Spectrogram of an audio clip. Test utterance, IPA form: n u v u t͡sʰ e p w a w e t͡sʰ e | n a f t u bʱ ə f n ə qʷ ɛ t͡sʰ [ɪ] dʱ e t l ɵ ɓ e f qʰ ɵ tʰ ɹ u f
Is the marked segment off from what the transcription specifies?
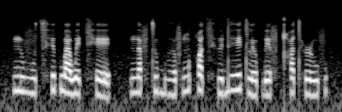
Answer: yes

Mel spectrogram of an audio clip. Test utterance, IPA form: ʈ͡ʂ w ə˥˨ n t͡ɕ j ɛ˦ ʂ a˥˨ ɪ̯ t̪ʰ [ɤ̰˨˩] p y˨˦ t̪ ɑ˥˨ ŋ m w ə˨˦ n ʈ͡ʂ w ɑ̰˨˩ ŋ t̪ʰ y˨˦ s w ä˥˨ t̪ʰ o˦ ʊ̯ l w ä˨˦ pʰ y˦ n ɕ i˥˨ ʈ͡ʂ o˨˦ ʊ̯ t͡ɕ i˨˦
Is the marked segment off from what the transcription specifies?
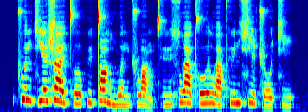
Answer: yes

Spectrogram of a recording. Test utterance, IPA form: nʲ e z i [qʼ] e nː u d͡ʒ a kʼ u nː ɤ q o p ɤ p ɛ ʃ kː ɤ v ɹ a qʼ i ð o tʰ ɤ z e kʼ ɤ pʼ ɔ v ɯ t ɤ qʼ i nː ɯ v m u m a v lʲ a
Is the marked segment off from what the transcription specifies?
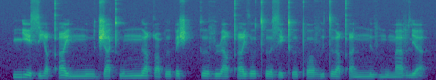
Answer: no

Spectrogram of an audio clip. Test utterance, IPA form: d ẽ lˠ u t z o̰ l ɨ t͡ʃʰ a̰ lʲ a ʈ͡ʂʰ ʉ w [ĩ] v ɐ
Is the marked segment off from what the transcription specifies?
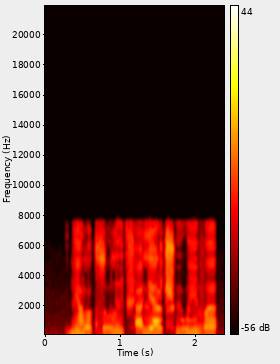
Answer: yes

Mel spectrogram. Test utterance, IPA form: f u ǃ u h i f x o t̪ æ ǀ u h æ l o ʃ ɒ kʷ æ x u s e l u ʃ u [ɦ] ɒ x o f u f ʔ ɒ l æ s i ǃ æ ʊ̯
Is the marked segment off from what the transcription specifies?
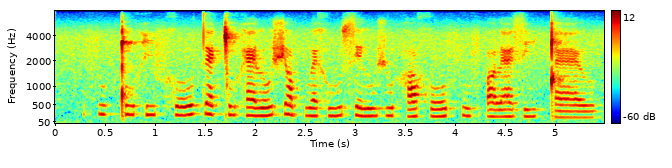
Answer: yes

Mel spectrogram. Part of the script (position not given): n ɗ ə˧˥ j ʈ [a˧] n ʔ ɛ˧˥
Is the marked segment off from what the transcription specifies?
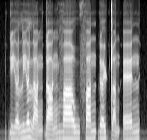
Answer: yes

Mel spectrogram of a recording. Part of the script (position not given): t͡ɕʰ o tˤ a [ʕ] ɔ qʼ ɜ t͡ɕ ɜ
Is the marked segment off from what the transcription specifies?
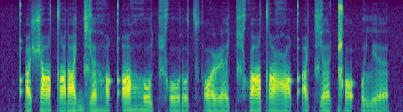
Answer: no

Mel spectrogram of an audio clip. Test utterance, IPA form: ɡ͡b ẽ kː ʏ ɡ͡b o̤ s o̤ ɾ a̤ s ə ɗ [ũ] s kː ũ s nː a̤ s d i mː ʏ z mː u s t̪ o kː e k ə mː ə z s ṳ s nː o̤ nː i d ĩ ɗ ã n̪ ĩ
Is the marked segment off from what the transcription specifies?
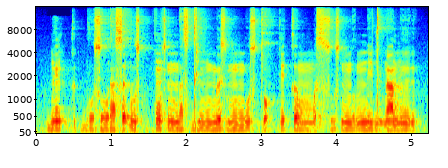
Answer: yes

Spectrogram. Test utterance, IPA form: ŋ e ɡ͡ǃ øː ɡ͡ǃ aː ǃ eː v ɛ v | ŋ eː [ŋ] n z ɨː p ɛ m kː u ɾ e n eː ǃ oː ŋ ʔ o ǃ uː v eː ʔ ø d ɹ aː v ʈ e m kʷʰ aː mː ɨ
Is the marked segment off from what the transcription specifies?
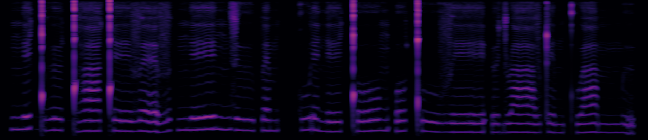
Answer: no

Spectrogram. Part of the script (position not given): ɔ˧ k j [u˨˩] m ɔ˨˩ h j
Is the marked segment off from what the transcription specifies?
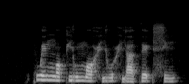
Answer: yes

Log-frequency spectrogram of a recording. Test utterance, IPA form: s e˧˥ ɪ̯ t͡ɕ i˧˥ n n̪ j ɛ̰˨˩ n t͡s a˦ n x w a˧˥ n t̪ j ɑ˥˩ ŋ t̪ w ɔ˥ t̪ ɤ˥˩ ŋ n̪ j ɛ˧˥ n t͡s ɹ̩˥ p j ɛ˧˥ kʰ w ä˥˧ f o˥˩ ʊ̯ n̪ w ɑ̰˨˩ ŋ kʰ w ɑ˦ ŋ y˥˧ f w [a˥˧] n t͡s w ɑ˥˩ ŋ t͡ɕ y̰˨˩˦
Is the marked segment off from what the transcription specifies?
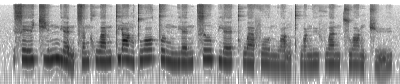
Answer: no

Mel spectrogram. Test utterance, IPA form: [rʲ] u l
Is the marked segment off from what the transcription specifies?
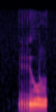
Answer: no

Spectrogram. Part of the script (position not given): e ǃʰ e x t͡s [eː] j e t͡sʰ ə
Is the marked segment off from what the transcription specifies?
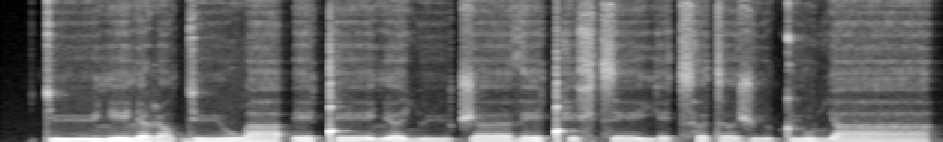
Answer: no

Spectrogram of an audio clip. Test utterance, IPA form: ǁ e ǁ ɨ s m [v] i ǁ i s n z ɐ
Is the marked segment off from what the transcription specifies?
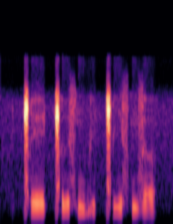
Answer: yes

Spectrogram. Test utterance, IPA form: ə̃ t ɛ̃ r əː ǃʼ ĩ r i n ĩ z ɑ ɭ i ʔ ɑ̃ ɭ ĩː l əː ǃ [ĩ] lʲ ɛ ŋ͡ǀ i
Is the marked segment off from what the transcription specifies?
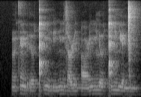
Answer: no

